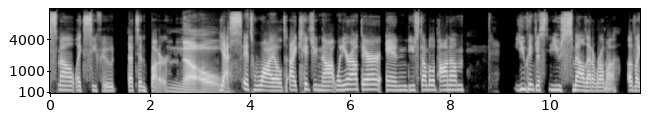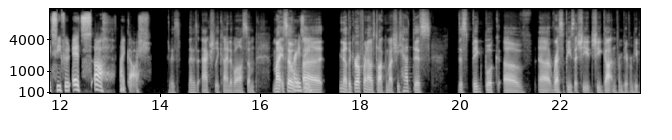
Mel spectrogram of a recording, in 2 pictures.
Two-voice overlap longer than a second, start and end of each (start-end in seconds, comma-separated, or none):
none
